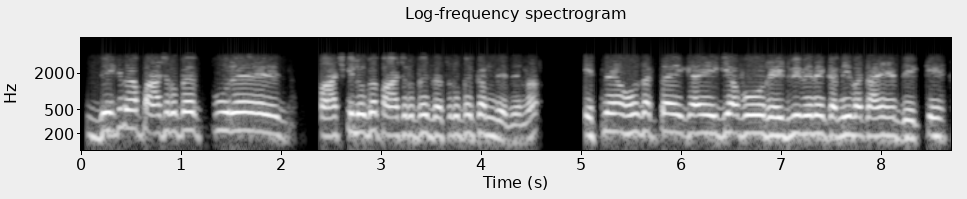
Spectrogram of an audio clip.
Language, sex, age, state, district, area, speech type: Hindi, male, 18-30, Madhya Pradesh, Jabalpur, urban, conversation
